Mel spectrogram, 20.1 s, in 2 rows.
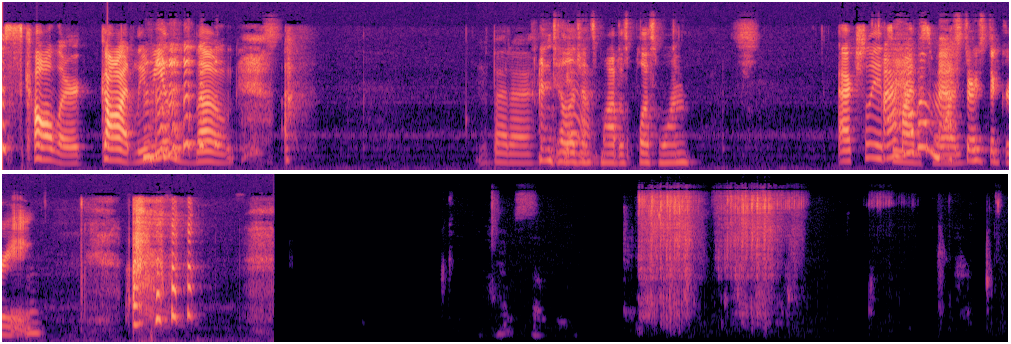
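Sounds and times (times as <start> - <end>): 
speech: 0.3 - 2.9, 4.8 - 7.6, 8.4 - 10.6, 11.3 - 11.8
laughter: 1.3 - 3.0, 8.8 - 9.6, 11.3 - 12.1
loud slurp of a drink into a microphone: 16.4 - 18.1.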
